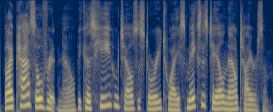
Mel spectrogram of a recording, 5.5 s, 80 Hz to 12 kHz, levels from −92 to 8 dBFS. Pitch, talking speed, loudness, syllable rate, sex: 200 Hz, 195 wpm, -18 LUFS, 5.1 syllables/s, female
